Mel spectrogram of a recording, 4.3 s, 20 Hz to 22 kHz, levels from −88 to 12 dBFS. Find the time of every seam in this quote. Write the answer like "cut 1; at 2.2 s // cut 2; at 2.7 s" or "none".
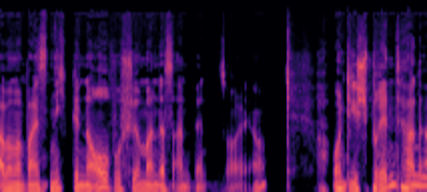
cut 1; at 3.3 s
